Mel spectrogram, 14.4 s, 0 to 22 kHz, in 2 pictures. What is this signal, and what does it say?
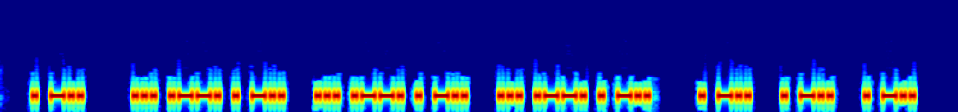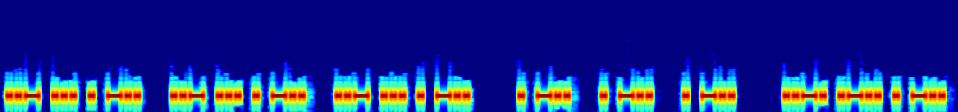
Morse code, heard as a keyed tone, about 34 wpm, 600 Hz. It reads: ED SPED SPED SPED ED ED ED USED USED USED ED ED ED FLED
